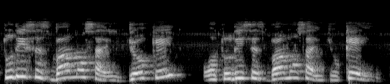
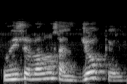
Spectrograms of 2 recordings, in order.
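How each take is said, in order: First: Jockey said twice with the stress moved; teacher asking where the stress falls in jockey; stress contrast. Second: Jockey with a firm stress on JO, JO-ckey; teacher confirming the stress. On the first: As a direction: compare jockey stressed at the end, then on JO. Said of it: "la fuerza de voz está aquí, en la penúltima". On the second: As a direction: lean on JO in jockey. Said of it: "en la penúltima". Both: Shown as a demonstration.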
